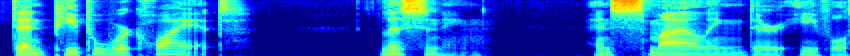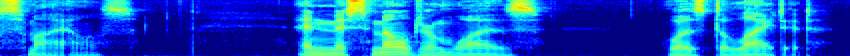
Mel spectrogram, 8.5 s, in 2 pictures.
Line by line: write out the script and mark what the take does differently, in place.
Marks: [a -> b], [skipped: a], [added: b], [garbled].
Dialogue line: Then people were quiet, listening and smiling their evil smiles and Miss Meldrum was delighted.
Then people were quiet, listening and smiling their evil smiles and Miss Meldrum was [added: was] delighted.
